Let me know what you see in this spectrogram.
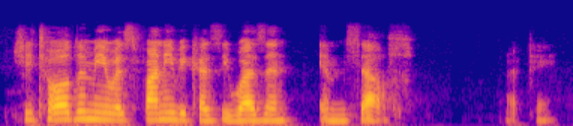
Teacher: All your H's should drop on him, he, and himself.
